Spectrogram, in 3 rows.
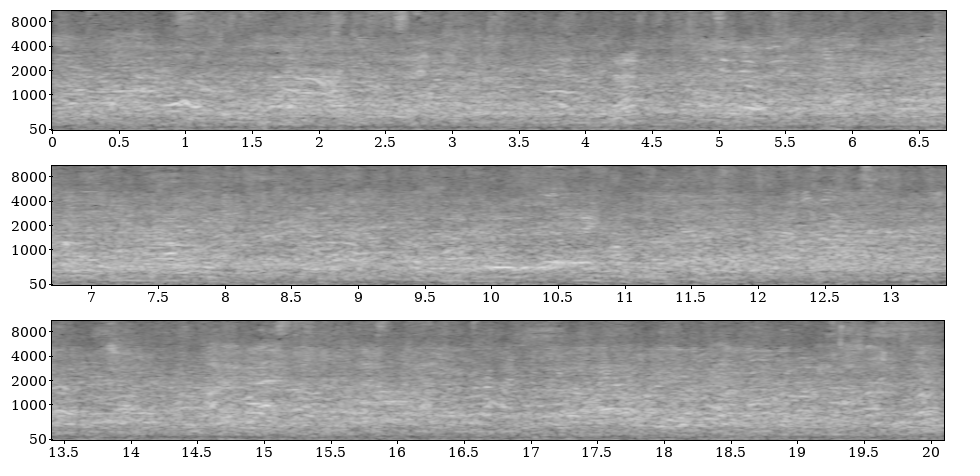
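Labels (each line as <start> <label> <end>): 0.1 People talking, creating a busy atmosphere. 20.1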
